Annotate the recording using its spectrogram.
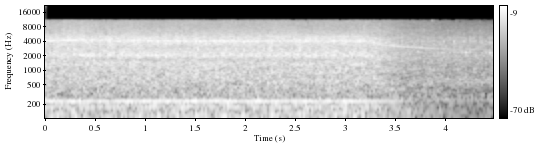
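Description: A heavy truck engine roars loudly under strain.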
